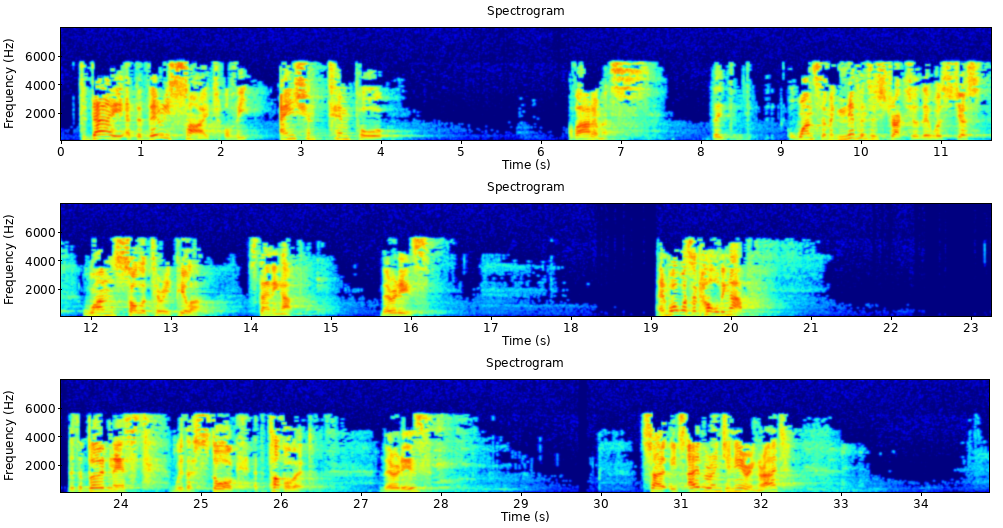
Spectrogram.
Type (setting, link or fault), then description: setting, large echoing room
